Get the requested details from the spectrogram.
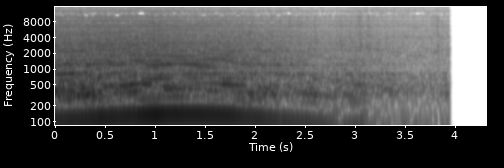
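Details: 2004 Saab 9-3 petrol engine revs up smoothly and settles evenly with no stumble or shake after replacing spark plugs and coils, fixing misfire, rough idle and shaking with code P1312.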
